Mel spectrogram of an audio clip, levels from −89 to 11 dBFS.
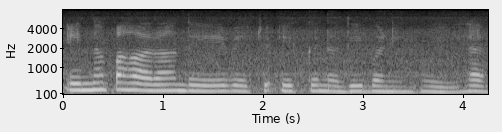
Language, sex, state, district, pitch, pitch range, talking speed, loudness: Punjabi, female, Punjab, Kapurthala, 195 Hz, 185-210 Hz, 125 wpm, -16 LUFS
